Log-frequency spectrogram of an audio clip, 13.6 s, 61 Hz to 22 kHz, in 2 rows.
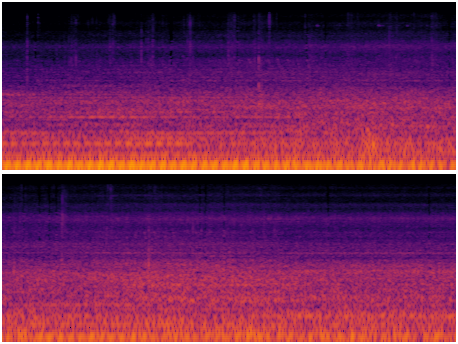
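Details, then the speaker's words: Dodge Ram 5.2 V8 after fixing exhaust manifold leak and replacing studs with bolts: steady deep burble at idle, even and smooth, no ticking or puffing from the manifold; normal idle. "So as you can tell, we got the truck running with no more exhaust leaks."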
